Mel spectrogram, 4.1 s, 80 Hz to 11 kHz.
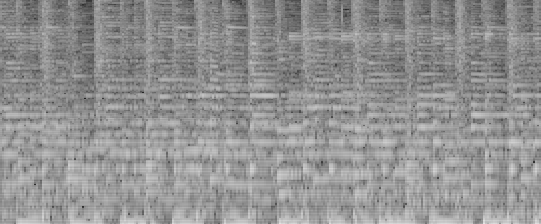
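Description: Instrumental intro of a 1970s country song: fast plucked-string notes over a bass line that alternates between two notes at a quick, steady tempo.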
